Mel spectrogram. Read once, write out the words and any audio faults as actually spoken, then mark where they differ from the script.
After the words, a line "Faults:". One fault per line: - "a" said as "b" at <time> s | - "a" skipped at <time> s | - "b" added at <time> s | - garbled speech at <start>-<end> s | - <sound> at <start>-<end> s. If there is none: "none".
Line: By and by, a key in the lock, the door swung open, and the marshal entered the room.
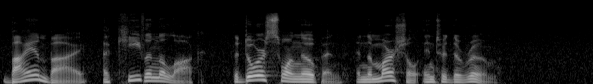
By and by, a key in the lock, the door swung open, and the marshal entered the room.
Faults:
none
